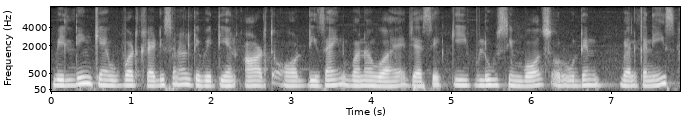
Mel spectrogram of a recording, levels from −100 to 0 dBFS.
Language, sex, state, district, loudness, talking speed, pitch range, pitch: Hindi, male, Arunachal Pradesh, Lower Dibang Valley, -14 LUFS, 145 wpm, 130-145 Hz, 140 Hz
